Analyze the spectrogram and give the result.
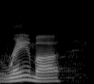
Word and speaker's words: rhema: It's spelled R-H-E-M-A, rhema.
